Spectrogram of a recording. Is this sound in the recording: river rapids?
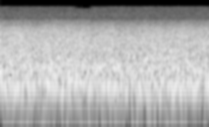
yes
